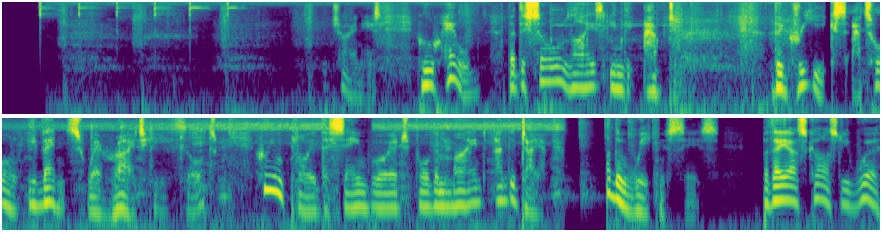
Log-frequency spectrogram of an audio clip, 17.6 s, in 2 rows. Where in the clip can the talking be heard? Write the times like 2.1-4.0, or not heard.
3.3-17.5.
